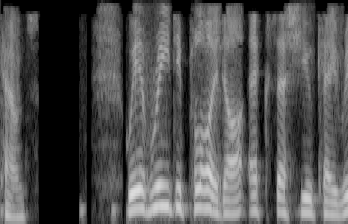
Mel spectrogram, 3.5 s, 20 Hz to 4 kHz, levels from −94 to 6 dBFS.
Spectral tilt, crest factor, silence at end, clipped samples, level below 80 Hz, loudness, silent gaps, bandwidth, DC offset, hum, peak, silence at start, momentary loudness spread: -11 dB/octave; 16 dB; 0 s; under 0.1%; -56 dBFS; -19 LUFS; 0.41-0.75 s; 4 kHz; under 0.1%; none; -4 dBFS; 0 s; 17 LU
